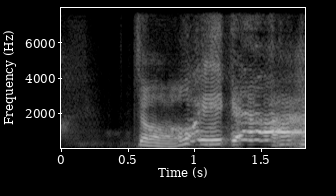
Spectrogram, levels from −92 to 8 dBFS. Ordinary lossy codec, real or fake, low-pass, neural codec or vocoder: none; fake; none; codec, 16 kHz, 1 kbps, FreqCodec, smaller model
